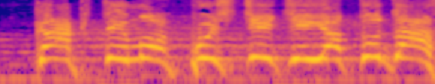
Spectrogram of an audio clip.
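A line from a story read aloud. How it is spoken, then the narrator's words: Yelling. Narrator (Russian): заорал Клайв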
